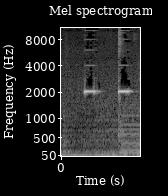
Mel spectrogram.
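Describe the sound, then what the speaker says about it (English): A household microwave oven warming a pumpkin muffin batter ingredient, heard as a steady low hum with two short high beeps, each clear and close, with no talk. "I'm just going to throw it in the microwave."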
